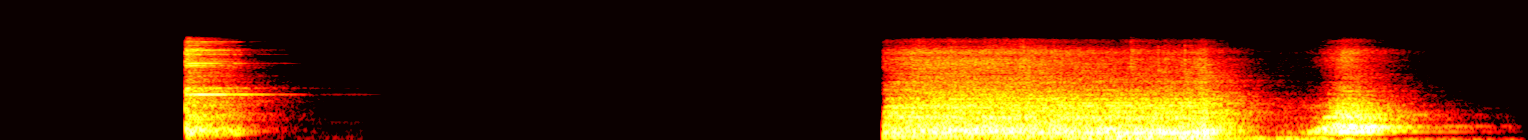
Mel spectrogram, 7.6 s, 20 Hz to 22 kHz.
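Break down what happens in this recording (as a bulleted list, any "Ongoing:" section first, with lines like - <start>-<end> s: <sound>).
- 0.93-1.23 s: you can hear a hammer
- 4.42-6.06 s: wind is audible
- 6.38-6.88 s: there is whooshing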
